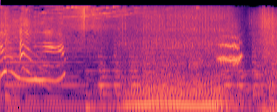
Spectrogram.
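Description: A brief wavering vocal over music, then a cartoon vehicle sound effect: a bus engine humming steadily for about two seconds, with a short wavering squeal near the end as it pulls in and stops.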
